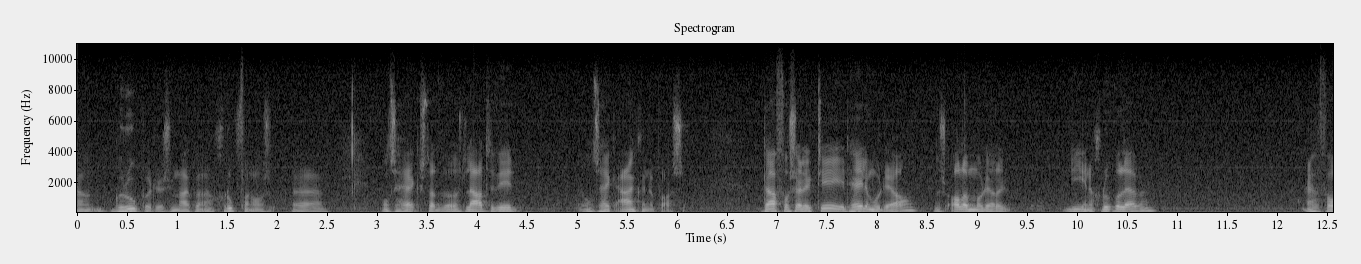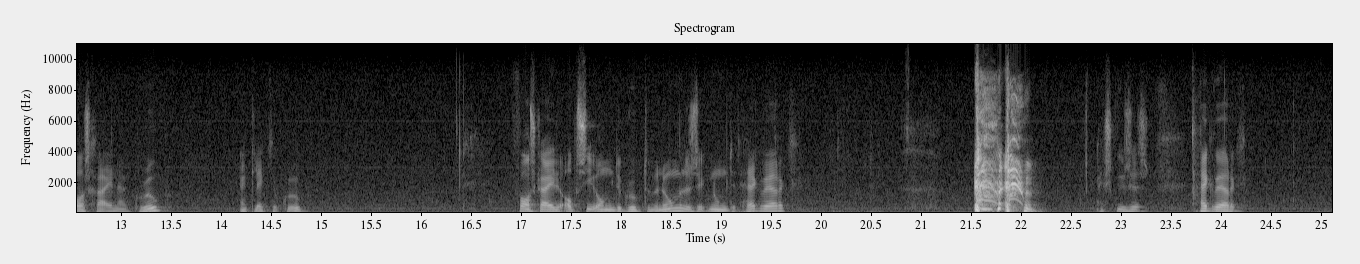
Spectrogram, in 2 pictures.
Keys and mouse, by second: 7.2 click, 8.9 middle click, 13.4 click, 15.4 click, 19.3-20.7 typing, 23.8 Return, 24.7 alt+middle click.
